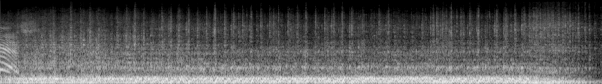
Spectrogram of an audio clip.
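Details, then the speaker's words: Ford carbureted V8 with a Pine-Sol-cleaned carb, after advancing distributor timing with the fan belt on, testing for hard starts: strong, steady rumble with an even beat, no misses or pinging; it runs smoothly. "It sounded good, it felt good. Let's see what happens."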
